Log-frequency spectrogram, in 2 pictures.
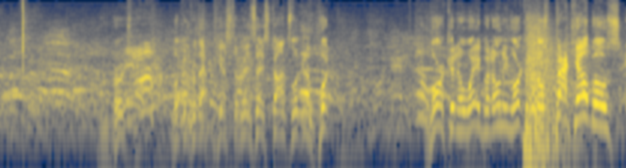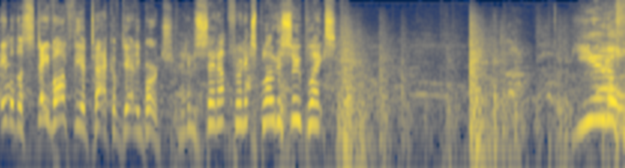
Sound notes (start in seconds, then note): none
